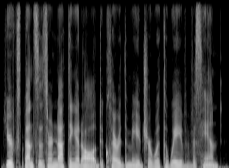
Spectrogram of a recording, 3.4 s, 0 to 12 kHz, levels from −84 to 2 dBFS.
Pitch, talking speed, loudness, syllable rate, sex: 175 Hz, 260 wpm, -21 LUFS, 6.8 syllables/s, female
